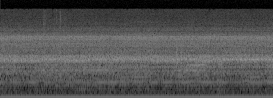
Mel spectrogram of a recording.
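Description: Steady hiss with a faint, constant electrical hum: room tone with no distinct event.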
